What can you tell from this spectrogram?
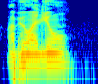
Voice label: "abyuñ-afuñ", apatani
